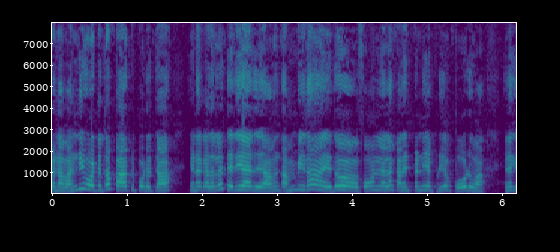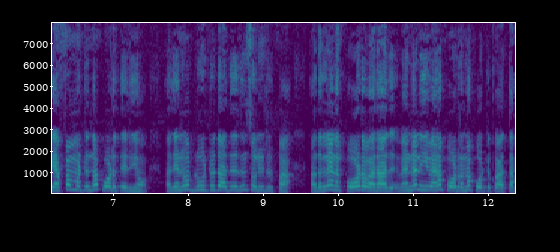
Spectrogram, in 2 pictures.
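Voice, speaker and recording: A man's cartoonish character voice, high in pitch and at a fairly quick pace. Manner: plain, mild, slightly bewildered.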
